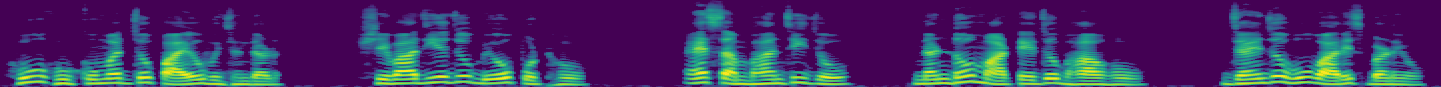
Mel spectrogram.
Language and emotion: Sindhi, neutral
